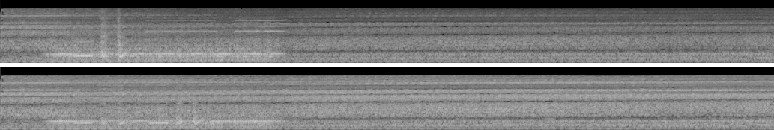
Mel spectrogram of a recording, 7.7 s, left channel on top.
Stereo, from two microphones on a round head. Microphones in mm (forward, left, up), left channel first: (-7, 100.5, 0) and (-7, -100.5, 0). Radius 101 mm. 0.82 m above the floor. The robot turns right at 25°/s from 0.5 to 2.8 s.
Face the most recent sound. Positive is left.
turn(degrees=-75)  # may be behind; listen again after turning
